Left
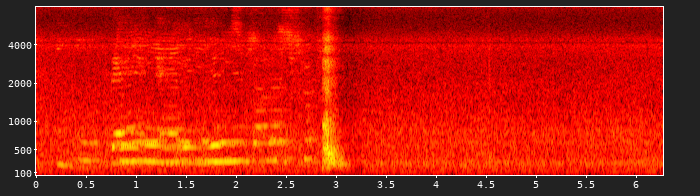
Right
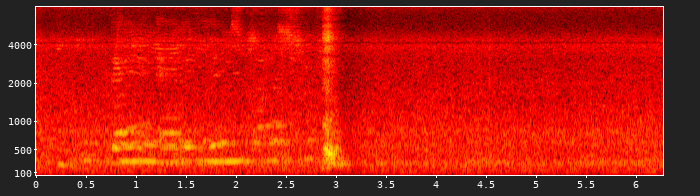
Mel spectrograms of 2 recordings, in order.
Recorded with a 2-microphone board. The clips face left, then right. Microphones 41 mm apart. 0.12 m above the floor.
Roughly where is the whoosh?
Left.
